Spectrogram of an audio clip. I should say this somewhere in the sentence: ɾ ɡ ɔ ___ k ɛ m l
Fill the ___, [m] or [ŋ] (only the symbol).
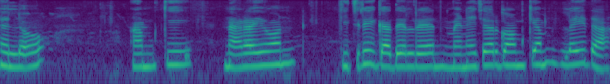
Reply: m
